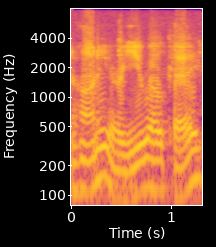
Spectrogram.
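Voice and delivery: acted serene, perfectly calm, unruffled concern. Retelling a woman finding him behind a dumpster and asking about him, imitating a very calm voice. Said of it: "said with the calmest voice".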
